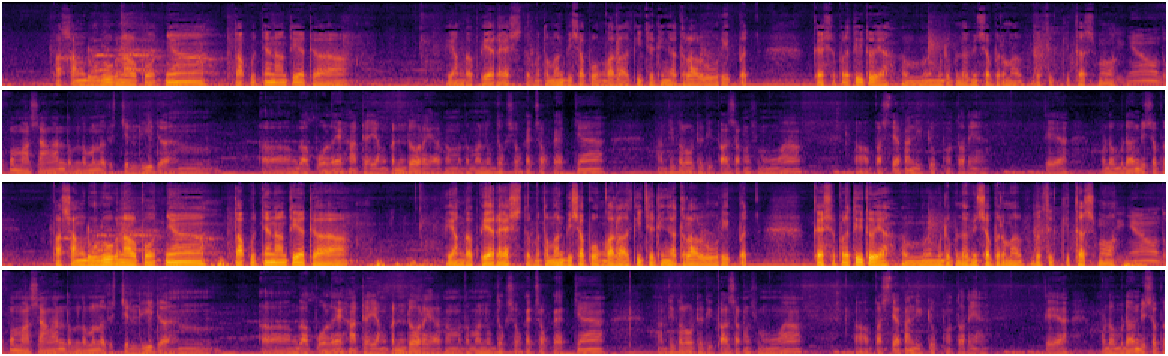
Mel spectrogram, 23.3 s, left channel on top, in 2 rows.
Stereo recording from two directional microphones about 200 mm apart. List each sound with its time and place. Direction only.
0.5 s speech: 35° right (ahead or behind)
11.2 s speech: 10° right (ahead or behind)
